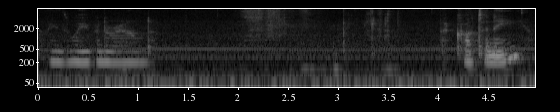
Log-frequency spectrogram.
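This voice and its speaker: Noticeable background noise sits behind a soft-spoken woman. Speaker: card opening hobbyist. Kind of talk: soft-spoken ASMR card opening. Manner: soft-spoken, quiet. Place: home room.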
